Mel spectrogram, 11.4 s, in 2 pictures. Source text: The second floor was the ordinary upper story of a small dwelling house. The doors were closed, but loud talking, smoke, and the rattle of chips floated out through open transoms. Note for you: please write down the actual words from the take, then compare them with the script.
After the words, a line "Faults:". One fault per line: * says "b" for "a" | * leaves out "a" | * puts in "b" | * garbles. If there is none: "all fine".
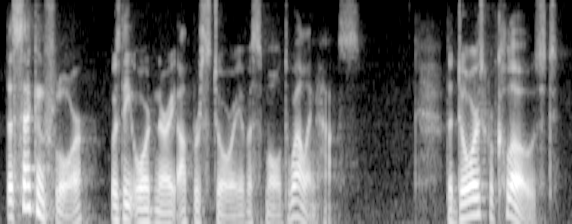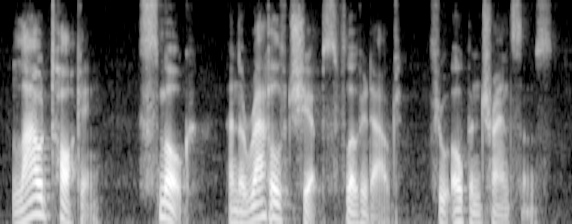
The second floor was the ordinary upper story of a small dwelling house. The doors were closed, loud talking, smoke, and the rattle of chips floated out through open transoms.
Faults:
* leaves out "but"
